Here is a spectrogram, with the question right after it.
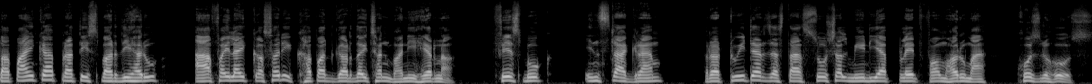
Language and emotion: Nepali, neutral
